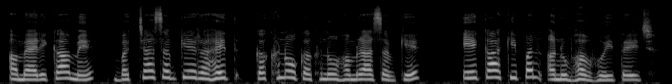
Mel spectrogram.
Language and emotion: Maithili, sad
